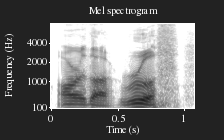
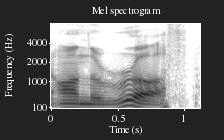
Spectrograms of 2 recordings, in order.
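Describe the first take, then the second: First: ROOF with a long oo, as in "food"; long, tight oo in ROOF; long-vowel roof. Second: ROOF with a short vowel, rhyming with hoof as in "ruff"-like "rʊf"; short oo in ROOF, like "foot". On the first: Shown as a demonstration. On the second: Real, not acted. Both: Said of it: "I say roof instead of roof".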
